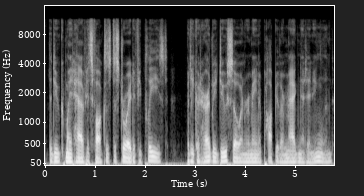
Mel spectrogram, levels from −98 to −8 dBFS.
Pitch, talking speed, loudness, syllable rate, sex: 85 Hz, 240 wpm, -19 LUFS, 6.3 syllables/s, male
